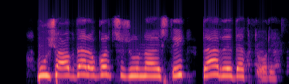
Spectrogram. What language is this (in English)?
Georgian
